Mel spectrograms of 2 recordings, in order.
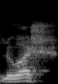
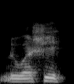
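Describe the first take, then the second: First: The name ends in a consonant sound. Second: The name ends in a vowel sound. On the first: "Some people pronounce it Luash" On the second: "some Luashi"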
